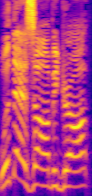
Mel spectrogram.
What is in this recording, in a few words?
fallen survivor, survivor voice; Left 4 Dead 2; Source Engine; video games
